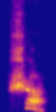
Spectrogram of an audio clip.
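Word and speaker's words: 事儿: 事儿, bacanya langsung R-nya digabung sama SHI ya.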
